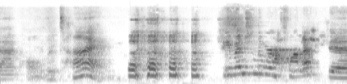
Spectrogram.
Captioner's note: loud laughs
